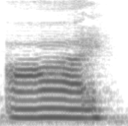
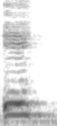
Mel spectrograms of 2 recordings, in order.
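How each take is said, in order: First: The vowel has its long sound, like its name. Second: The vowel has its short sound, unlike its name. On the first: "the long sound for letter I is I. It says its name" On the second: "The short sound, we lay it flat, it's I"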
